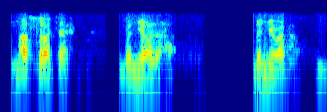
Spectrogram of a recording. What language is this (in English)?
Sanskrit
